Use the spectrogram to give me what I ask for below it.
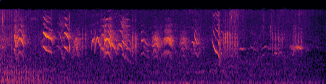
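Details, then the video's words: High whistled calls of a red-faced mousebird visiting a birdbath, clusters of short descending and rising notes, then a longer falling whistle and a few quieter notes near the end, with faint wing flutters. "Redfaced Mousebird at the birdbath"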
